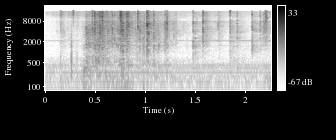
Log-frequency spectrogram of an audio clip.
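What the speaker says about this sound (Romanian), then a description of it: "Pungi de gunoi din acelea micuțe." A package of small plastic garbage bags being handled, giving steady close crinkling and crumpling with a few sharper rustles, no voices.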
